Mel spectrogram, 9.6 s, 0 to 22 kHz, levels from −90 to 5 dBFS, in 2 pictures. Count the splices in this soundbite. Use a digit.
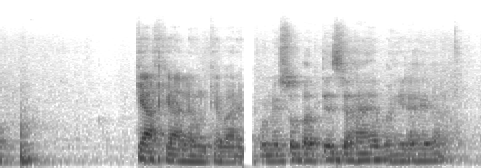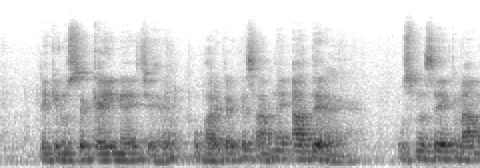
1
